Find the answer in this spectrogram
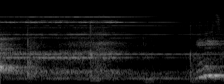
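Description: Telephone bell ringing, a cluster of steady high tones that fades away just before the end.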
